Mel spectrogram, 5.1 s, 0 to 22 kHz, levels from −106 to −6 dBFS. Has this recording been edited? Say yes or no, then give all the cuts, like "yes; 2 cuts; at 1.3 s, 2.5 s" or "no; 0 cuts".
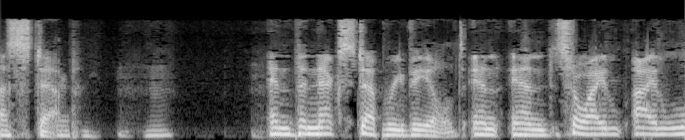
yes; 2 cuts; at 2.2 s, 2.9 s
